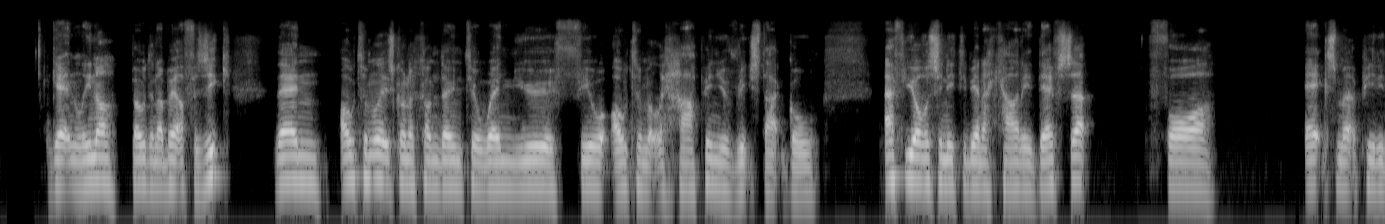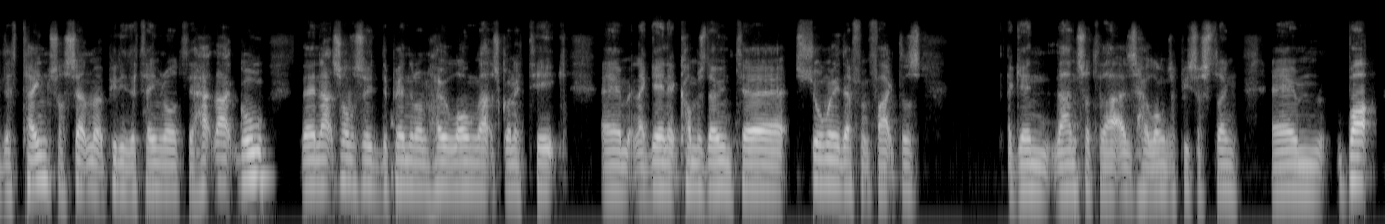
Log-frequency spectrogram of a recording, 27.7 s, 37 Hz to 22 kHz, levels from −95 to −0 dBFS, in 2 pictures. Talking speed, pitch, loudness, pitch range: 195 wpm, 110 Hz, -31 LUFS, 105-115 Hz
